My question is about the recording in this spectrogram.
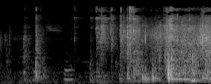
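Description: Mahjong tiles clattering as players push them together and shuffle them on the table: a few scattered clicks at first, then a dense, continuous rattle of tiles knocking together from about a second in.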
